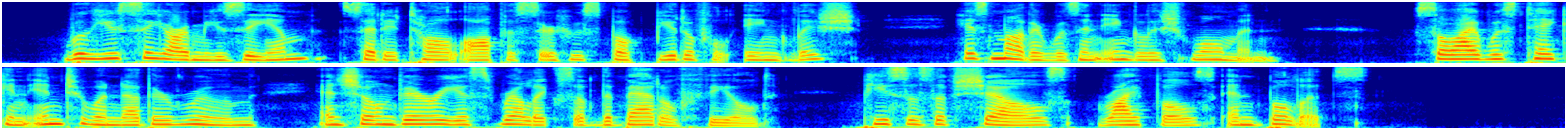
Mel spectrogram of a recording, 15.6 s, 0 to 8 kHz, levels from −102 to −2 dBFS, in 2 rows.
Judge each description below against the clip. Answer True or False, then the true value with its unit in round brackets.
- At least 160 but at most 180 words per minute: False (145 wpm)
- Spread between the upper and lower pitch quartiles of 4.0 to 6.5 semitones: False (3.3 semitones)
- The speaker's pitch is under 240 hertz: True (185 Hz)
